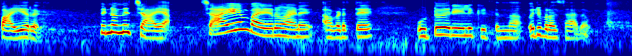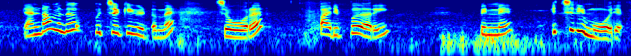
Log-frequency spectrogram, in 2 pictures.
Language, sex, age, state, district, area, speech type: Malayalam, female, 18-30, Kerala, Kasaragod, urban, spontaneous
